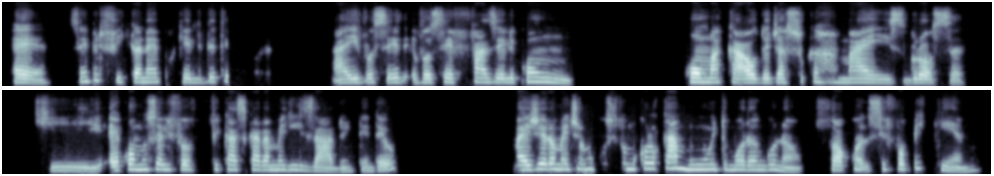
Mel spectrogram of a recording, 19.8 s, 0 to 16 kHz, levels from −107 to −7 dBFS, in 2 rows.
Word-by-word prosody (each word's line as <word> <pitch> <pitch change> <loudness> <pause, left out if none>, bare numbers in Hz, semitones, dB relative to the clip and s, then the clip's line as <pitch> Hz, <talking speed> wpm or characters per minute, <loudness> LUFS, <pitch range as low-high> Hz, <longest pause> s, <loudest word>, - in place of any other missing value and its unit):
É, 160 -5 +4 0.2
sempre 215 +6 -5
fica, 195 -1 +1
né, 190 +1 -1
porque 195 - -9
ele 170 -1 -5
deteriora. 195 +5 -6 1.0
Aí, 165 +1 +1
você 180 +2 -1 0.2
você 175 +1 +1 0.2
faz 185 -2 +3
ele 180 0 0
com 190 -6 -1 1.1
com 195 0 +10
uma 185 0 +4
calda 175 -1 +6
de 180 - 0
açúcar 185 +2 0
mais 170 -2 +1
grossa, 160 -1 0 0.7
que 165 -3 -6
é 180 - +5
como 215 +2 +1
se 215 +2 +1
ele 215 -1 -3
for 105 - -3 0.2
ficasse 210 -1 0
caramelizado, 195 -8 -1
entendeu? 155 - -6 1.2
Mas, 200 0 +6
geralmente, 230 -1 +4
eu 220 - -3
não 230 - -3
costumo 230 +2 -6
colocar 250 0 +4
muito 220 -2 -1
morango 200 +1 -3
não, 145 -6 -5
só - - 0
quando - - -5
se 225 - -3
for 220 +1 -3
pequeno. 180 - -8
190 Hz, 130 wpm, -24 LUFS, 170-210 Hz, 1.2 s, com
